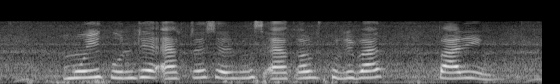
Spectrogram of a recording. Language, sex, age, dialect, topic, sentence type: Bengali, female, 18-24, Rajbangshi, banking, statement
